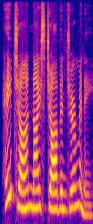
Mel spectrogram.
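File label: hey, english female; XBOX; civ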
